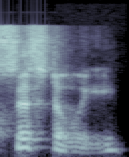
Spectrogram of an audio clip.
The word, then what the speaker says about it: systole: So the first term, it's called systole, and so that E is actually a long E, so you do pronounce that, right? So systole refers to when your heart chamber is when your ventricles are contracting.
